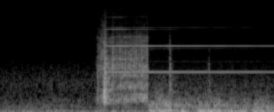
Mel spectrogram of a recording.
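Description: An old telephone rings loudly.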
